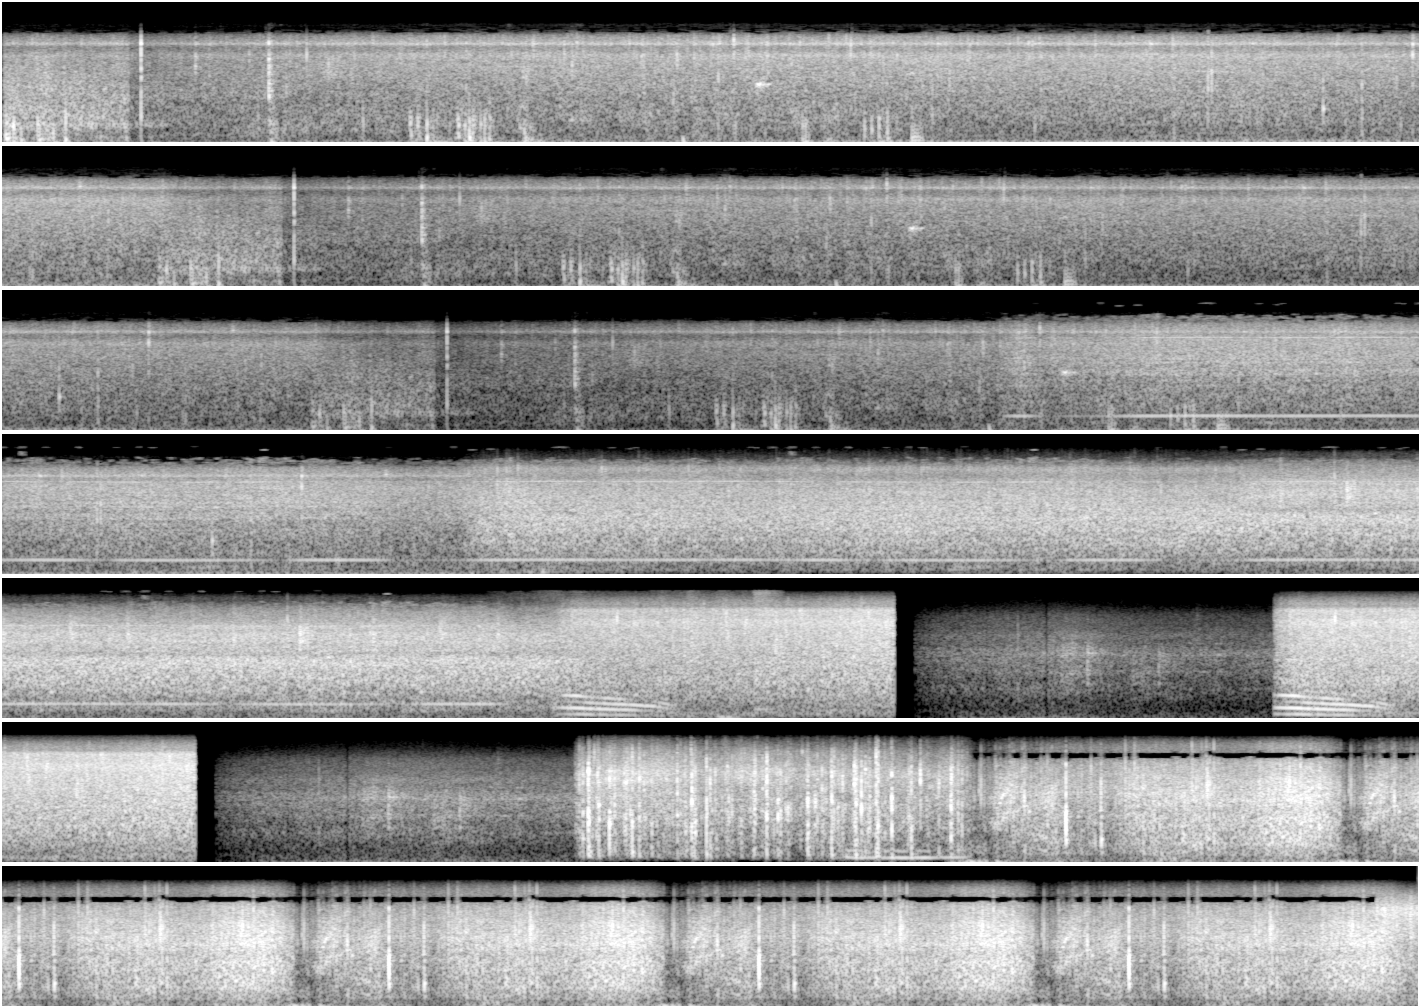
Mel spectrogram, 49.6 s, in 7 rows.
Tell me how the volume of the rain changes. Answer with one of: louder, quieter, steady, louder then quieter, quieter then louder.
quieter then louder.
